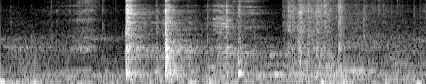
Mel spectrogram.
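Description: Metal clinks and knocks on a cast-iron pan where coriander seeds are dry-roasting: two sharp clinks just after half a second in, then a few lighter knocks.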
